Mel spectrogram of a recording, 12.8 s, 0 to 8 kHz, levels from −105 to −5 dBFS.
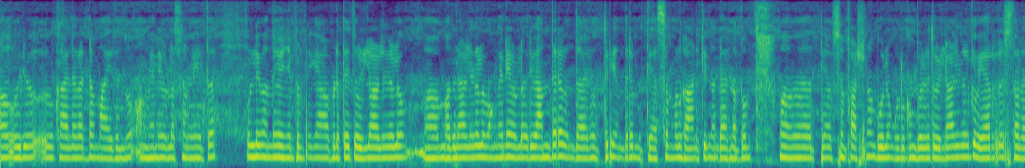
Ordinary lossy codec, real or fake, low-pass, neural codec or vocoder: none; fake; none; codec, 16 kHz, 4 kbps, FreqCodec, larger model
